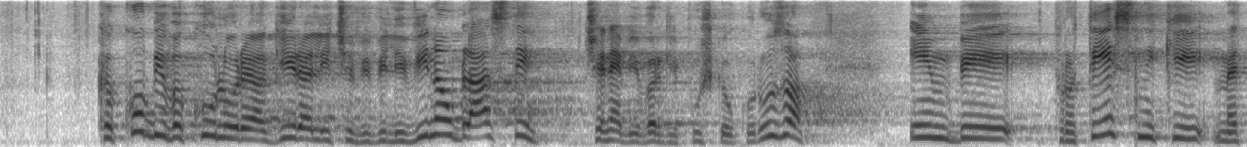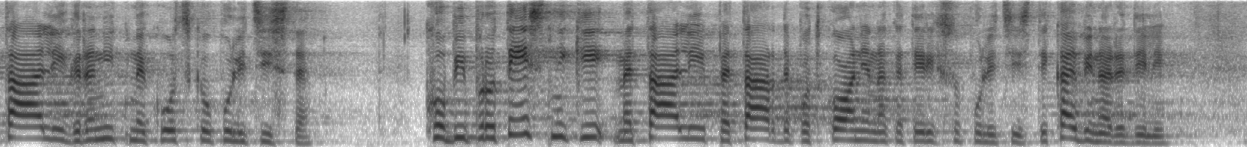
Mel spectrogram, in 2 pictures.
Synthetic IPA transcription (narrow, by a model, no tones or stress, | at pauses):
kakoːbiʋəkuːluɾɛaɡiːɾalit͡ʃɛbibiliʋinaɔblaːst̪it͡ʃɛnɛbiʋəɾɡlipuʃkɛwkɔɾuːzɔ | inbipɾɔt̪eːst̪nikimɛt̪aːliɡɾanit̪nɛkoːt̪skɛupɔlit̪sist̪ɛ | kɔbipɾɔt̪eːst̪nikimɛt̪aːlipɛt̪aɾd̪ɛpɔt̪kɔːnjɛnakat̪eːɾixsɔpɔlit̪sist̪ikajbinaɾɛd̪iːli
